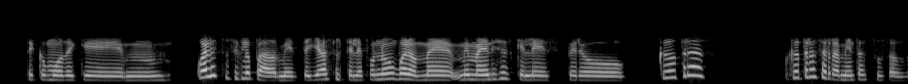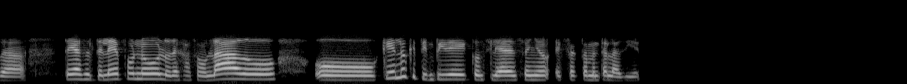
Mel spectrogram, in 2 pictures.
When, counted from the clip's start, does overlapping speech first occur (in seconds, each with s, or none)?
none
